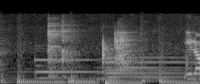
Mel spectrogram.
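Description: Chopped onion and garlic sizzling in olive oil in a frying pan, with a spoon scraping and stirring in the pan as flour goes in. There are two short louder bursts in the first half.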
